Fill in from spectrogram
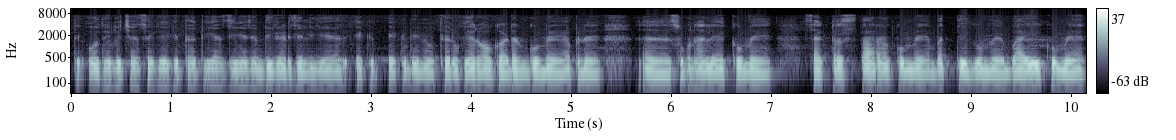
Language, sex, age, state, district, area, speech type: Dogri, male, 30-45, Jammu and Kashmir, Jammu, urban, spontaneous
